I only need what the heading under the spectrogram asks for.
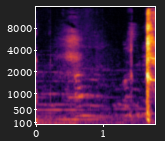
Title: DJ Sneeze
